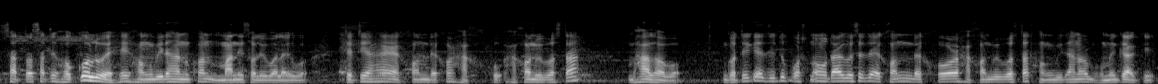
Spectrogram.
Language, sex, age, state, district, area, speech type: Assamese, male, 30-45, Assam, Golaghat, rural, spontaneous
